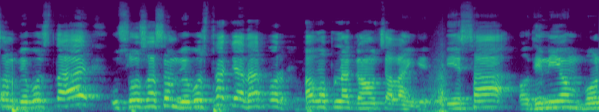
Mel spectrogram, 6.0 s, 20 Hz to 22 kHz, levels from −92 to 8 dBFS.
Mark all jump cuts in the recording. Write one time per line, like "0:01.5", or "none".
0:04.3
